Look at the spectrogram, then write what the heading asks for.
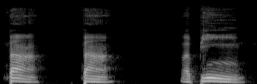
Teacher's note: when you're saying a vowel sound, you don't just say it with your mouth, you say it with your nose as well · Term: nasalization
